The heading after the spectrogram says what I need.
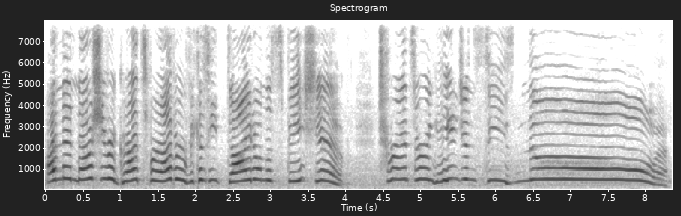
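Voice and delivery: high, loud wailing protest; anguished outcry. Real, not acted. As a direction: wail it in despair. Anguish over the story.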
